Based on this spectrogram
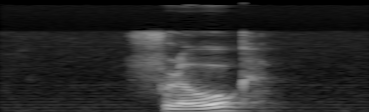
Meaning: past of fliegen
- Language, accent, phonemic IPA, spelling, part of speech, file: German, Austria, /floːk/, flog, verb, De-at-flog.ogg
